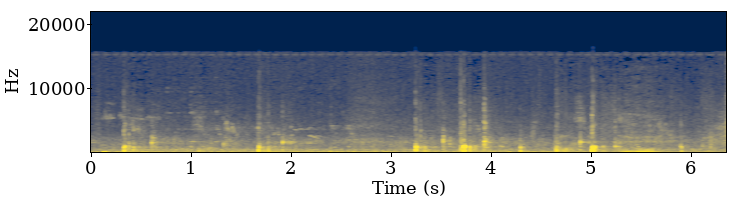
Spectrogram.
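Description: Tennis ball struck back and forth by rackets in a rally on a clay court: a series of sharp pops, many of them about a second to a second and a half apart, with players' footsteps on the clay.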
